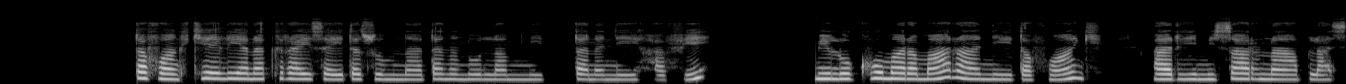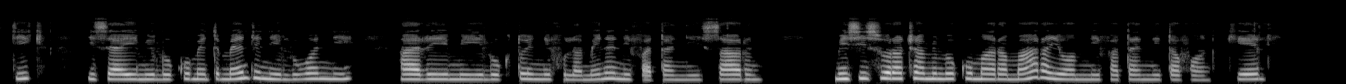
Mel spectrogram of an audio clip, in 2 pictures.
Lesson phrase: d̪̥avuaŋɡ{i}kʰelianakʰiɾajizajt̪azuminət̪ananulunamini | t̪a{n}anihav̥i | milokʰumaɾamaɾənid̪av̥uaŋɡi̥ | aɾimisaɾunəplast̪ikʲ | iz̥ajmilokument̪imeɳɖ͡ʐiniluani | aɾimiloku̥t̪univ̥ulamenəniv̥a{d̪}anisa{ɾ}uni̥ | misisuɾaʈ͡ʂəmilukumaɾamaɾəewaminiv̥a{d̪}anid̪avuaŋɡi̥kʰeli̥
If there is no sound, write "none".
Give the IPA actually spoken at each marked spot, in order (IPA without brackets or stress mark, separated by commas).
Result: i, n, t̪, ɾ, t̪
